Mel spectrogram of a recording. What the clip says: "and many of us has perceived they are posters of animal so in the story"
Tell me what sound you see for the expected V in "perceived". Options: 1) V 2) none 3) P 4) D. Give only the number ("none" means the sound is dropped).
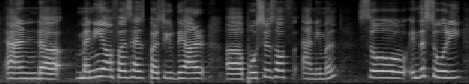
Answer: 1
